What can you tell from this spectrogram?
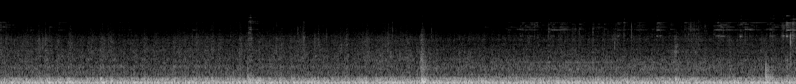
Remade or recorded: recorded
